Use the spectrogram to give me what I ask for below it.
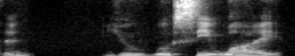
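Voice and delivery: ordinary talk, nothing marked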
